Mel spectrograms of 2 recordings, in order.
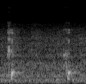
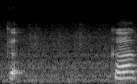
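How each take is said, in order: First: The consonant is said bare, without a vowel. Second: The consonant is followed by a vowel. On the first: The speaker calls it right. "இந்த சியை மட்டும் சொல்லணும்னா க் க் அப்படி சொல்லணும்" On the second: The speaker calls it wrong. "க க கூட சொல்லக்கூடாது"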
